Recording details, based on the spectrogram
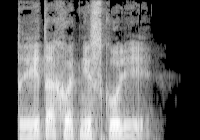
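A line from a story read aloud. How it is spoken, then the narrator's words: Barked. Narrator (Russian): рявкнул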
